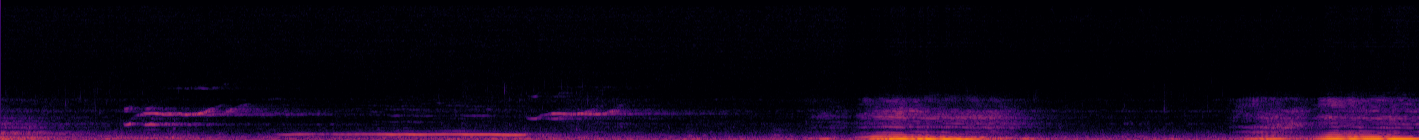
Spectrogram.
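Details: Humpback whale song sample: a quiet stretch with faint high thin whistles and a steady mid-pitched tone, then two loud, low, groaning moans with rich overtones, each about two seconds long, separated by a pause.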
